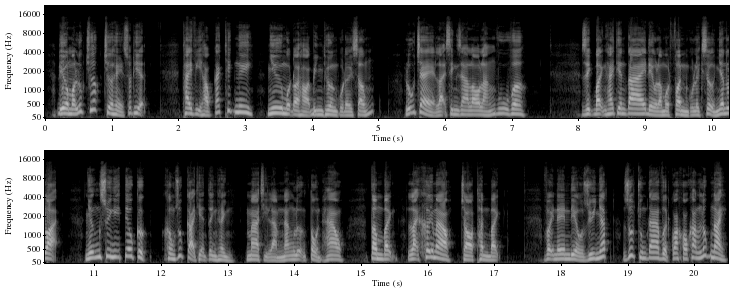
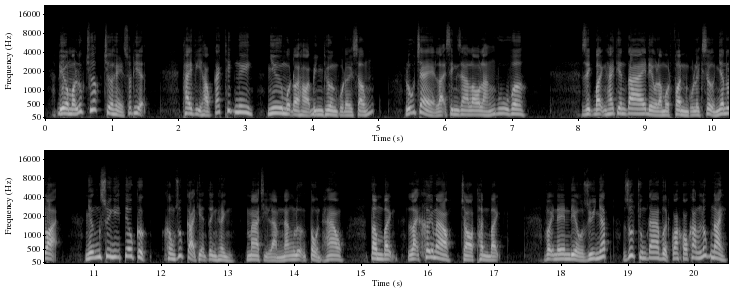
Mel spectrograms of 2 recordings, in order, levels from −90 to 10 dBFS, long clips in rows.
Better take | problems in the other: first | muffled; very; fading above 2.5 kHz

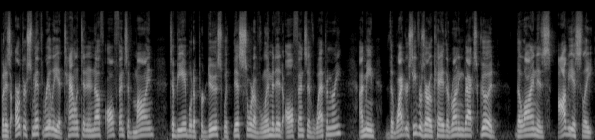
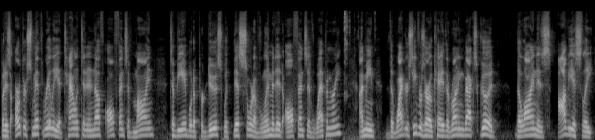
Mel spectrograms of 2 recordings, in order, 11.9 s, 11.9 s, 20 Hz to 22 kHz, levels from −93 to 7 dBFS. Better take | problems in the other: first | jangling keys; faint; at 7 s; peak 10 dB below the speech

